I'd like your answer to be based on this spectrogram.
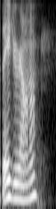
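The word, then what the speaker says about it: Adrianna: My name is Adriana. – Adriana? – Mm-hmm. – Well, how do you spell it? A-D-R? – I-A-N-N-A.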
